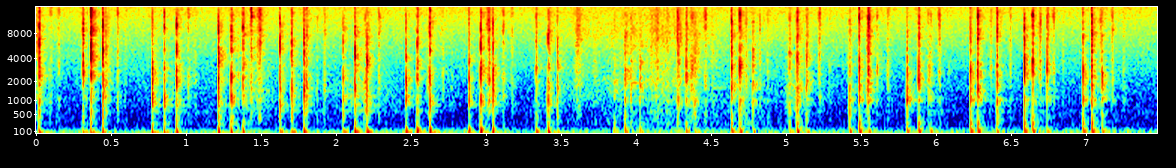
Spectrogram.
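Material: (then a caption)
Foam. Long nails tap and scratch the surface of a short, hand-sized hollow black foam cylinder with an open center hole. Many quick, dull, low taps fall in an uneven rhythm, each dying away almost at once, with a faint scratchy hiss between them.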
